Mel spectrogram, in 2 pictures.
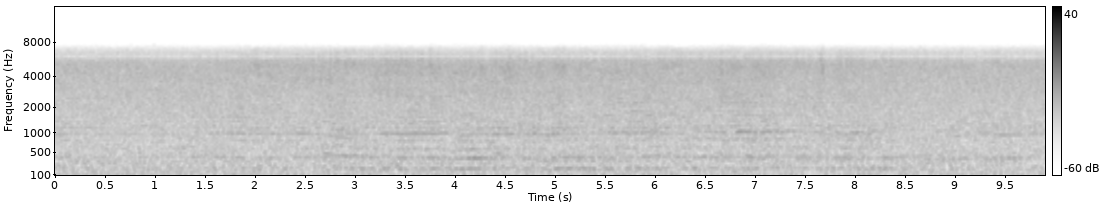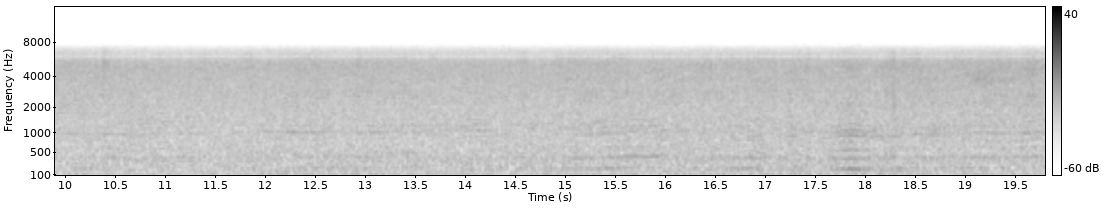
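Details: Italian honey bees at a hive entrance in Colorado Springs, October 2011, camera placed right in front of the hive; a steady, dense droning hum with faint overlapping tones from many wingbeats, no other clear sounds.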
